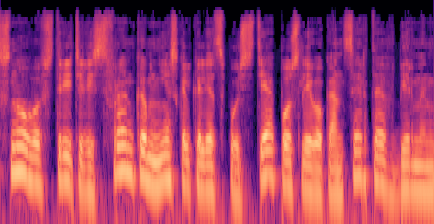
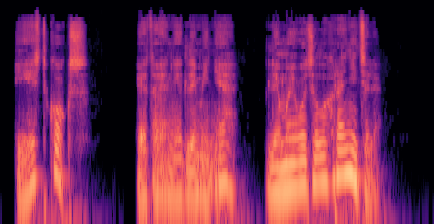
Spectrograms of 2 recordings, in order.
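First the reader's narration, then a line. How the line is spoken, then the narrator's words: Whisper in the ear. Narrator (Russian): Фрэнк шепнул на ухо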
